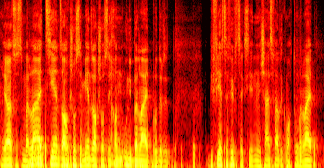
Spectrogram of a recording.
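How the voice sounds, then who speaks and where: A man's voice: on the low side, level tone, rapid-fire, background noise. A young man, telling a story in casual, slangy chat and rambling along.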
